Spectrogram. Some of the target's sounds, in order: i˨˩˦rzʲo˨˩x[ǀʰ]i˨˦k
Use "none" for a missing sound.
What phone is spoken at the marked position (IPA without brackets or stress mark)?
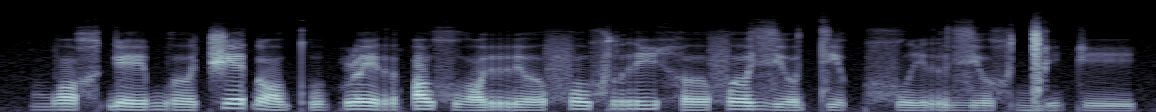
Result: ɡ͡ǀ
